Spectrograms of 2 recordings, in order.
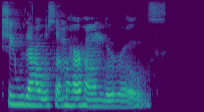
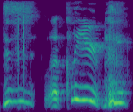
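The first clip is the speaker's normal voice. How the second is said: ordinary talk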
